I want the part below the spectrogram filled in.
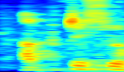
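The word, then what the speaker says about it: الطفل: ঠিক তেমনিভাবে তিফলুন একটি শব্দ আছে, তিফলুন এটার শুরুতে আলিফ লাম যদি যুক্ত হয় তাহলে এই তিফলুনকে আত-তিফলু পড়তে হবে, মানে আলিফ লাম উচ্চারণে আসবে না, আত-তিফলু পড়তে হবে।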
